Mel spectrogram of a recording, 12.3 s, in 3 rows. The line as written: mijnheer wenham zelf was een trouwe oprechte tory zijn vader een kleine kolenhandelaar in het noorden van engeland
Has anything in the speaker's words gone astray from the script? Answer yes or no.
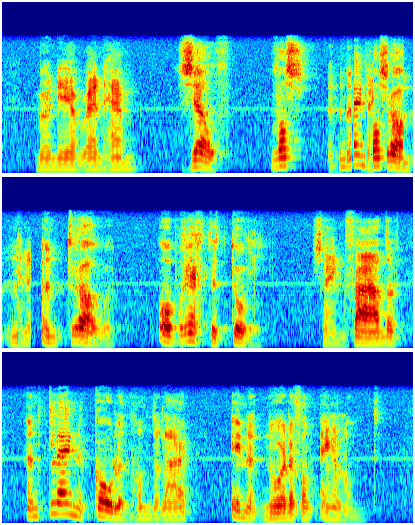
yes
